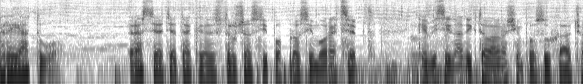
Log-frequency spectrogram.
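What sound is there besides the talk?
bacon sizzling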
